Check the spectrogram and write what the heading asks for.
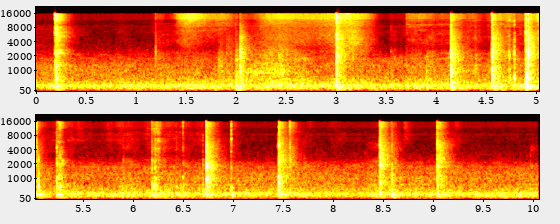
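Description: A knife slicing jellied cranberry sauce on a plate, its blade clicking against the plate about a dozen times at irregular intervals.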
